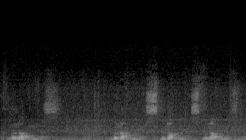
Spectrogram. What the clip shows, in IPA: məˈnɒtn̩əs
